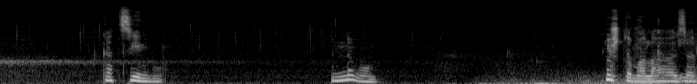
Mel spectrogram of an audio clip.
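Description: A man speaks briefly into a close microphone, in short bursts.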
